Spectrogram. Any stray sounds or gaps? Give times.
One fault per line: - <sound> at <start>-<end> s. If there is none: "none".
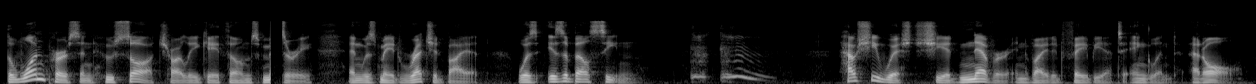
- dropout at 2.7-2.8 s
- throat clearing at 6.9-7.8 s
